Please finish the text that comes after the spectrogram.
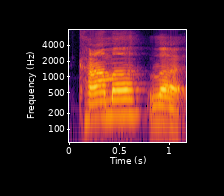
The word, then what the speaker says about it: Kamala: shoved down your throat I thought it was Kamala or vice president Harris I mean don't you think it's important for people to put a little respect on their names how you say it comma La they're putting it in the chat and I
